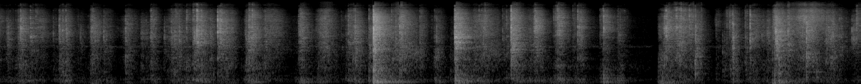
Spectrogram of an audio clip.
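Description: Scissors cutting out fabric pattern pieces for a criss cross top, a dense run of sharp, close snipping and rustling strokes in an irregular rhythm with short pauses.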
